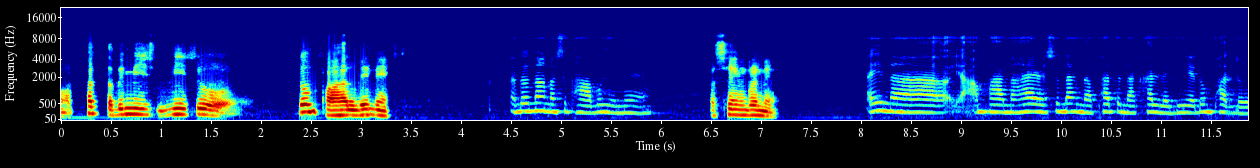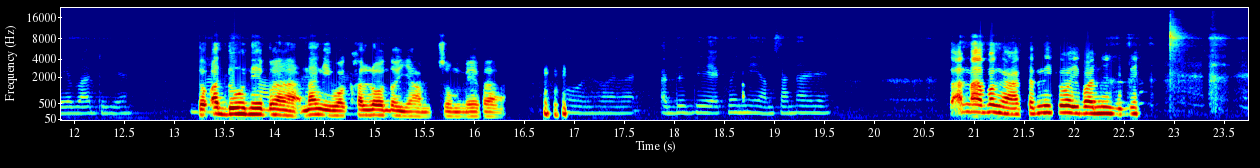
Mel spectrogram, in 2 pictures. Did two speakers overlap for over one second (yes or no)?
yes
